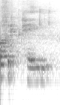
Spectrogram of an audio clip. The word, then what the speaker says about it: verpeilt: Auf Schweizerdeutsch sagen wir, ich habe es total verpeilt. Ihr merkt, dass sich die Aussprache des EI unterscheidet. Auf Schweizerdeutsch sagen wir ein E und ein I. Es entsteht kein neuer Laut wie im Hochdeutschen.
